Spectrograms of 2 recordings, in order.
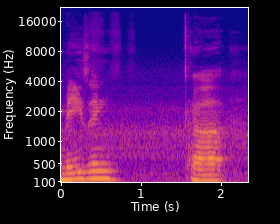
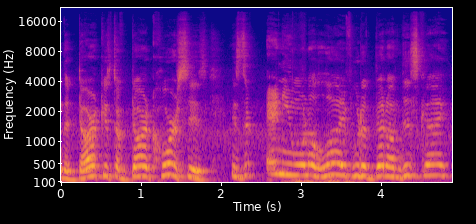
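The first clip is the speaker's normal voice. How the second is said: amazed announcer; 8 semitones higher, 5 dB louder than usual. Acted. Announcer comments on upset.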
